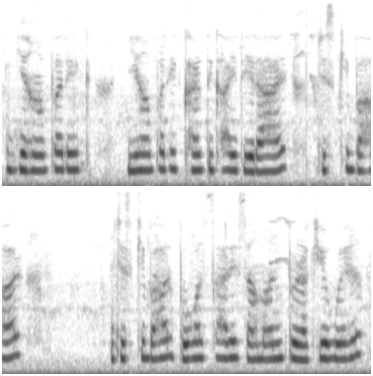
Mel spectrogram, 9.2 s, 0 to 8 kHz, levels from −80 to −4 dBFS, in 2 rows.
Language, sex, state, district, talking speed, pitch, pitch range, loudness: Hindi, female, Chhattisgarh, Bastar, 135 wpm, 260 Hz, 250-270 Hz, -32 LUFS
